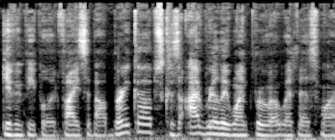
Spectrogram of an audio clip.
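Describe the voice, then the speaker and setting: Audible room echo and noticeable background noise around a male speaker. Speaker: vlogger. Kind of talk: casual chat. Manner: rambling filler-heavy casual.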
